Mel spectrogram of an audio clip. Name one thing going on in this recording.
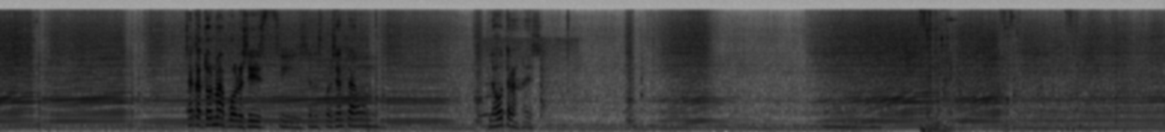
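A vehicle engine hums steadily and revs.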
